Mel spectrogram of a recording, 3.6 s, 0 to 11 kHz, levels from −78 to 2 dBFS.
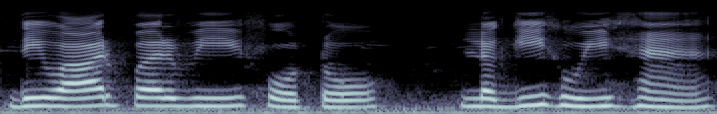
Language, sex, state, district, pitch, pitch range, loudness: Hindi, male, Punjab, Pathankot, 230 Hz, 220-235 Hz, -14 LUFS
